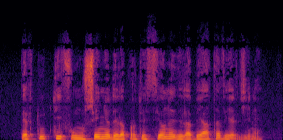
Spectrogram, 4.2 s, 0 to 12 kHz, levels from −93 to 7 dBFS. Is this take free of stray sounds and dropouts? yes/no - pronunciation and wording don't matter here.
yes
